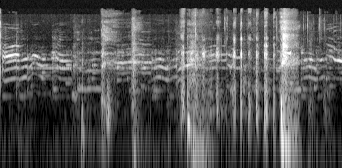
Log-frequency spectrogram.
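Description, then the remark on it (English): A tinny musical birthday greeting card, started by pressing it, plays a tune made of cat meows, the pitched yowls following a melody in quick succession, with some louder bursts near the end. “Or have I taught these cats to sing for nothing?”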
